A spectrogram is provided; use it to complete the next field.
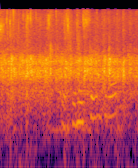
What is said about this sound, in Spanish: Venga, chicas, muchas gracias y un aplauso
